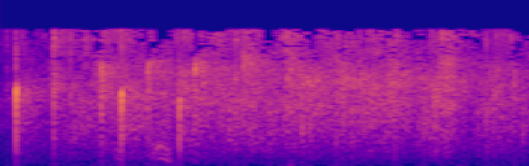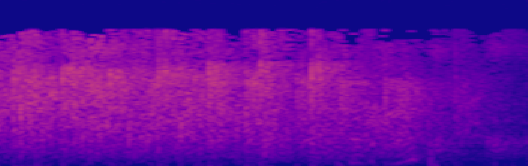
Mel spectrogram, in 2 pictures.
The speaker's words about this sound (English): So why don't we give a round of applause for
